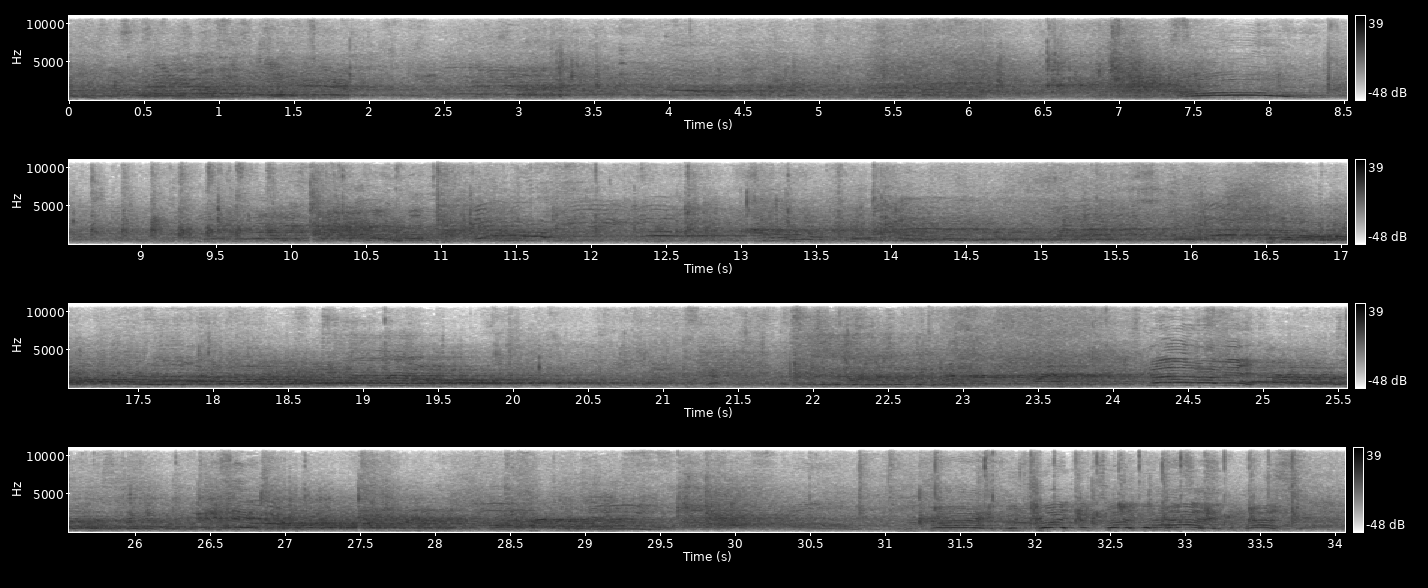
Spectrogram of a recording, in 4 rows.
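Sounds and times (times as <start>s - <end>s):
spectators chattering and calling out: 0.0s - 34.0s
hockey sticks and puck knocking boards: 6.0s - 14.4s, 19.1s - 24.6s, 25.5s - 28.6s, 29.6s - 34.0s.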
